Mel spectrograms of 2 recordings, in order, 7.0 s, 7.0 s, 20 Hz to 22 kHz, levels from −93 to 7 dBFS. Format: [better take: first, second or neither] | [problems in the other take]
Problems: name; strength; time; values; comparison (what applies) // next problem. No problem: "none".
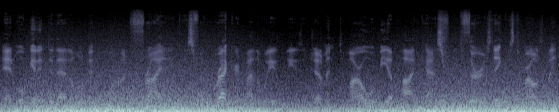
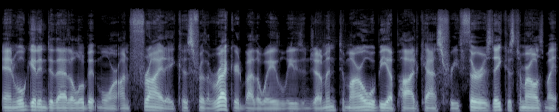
second | wind noise on the microphone; heavy; 4 dB above the speech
